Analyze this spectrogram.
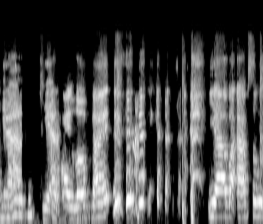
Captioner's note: laughs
